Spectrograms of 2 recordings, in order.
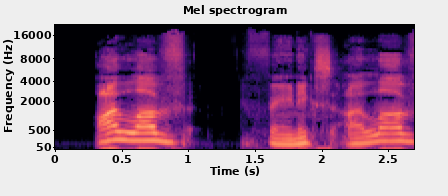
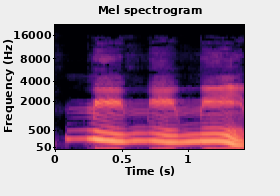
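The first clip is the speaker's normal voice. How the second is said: higher bleating mock cry; mock whimper; 6 semitones higher, much slower than usual. Host mocking crying players with bleating whines. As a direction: bleat like a whining baby.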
